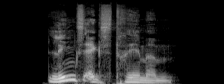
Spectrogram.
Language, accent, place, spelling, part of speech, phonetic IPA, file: German, Germany, Berlin, linksextremem, adjective, [ˈlɪŋksʔɛksˌtʁeːməm], De-linksextremem.ogg
- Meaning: strong dative masculine/neuter singular of linksextrem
